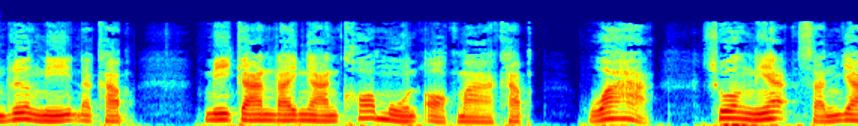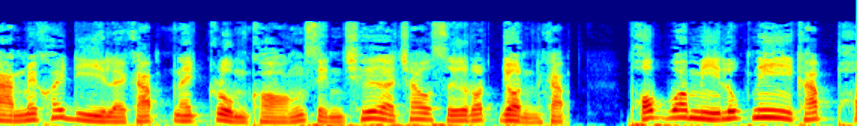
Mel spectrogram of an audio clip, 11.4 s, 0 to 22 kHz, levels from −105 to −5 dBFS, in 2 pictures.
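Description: Throughout, the speech has likely passed through low-delay AAC compression, the AAC-ELD codec of video calls, at a rate pointing to about 32 kbps. Its short frames blur pitch harmonics, leaving the voice plainly rough and grainy, with noise between the harmonics.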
